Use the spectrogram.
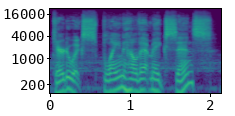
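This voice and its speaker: A man's voice: medium pitch, measured pace, faint music behind, close to an everyday voice. A man voicing an emphatic, sarcastic, commanding starship captain in a comic audiodrama.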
